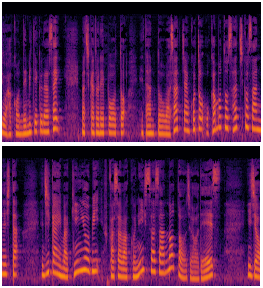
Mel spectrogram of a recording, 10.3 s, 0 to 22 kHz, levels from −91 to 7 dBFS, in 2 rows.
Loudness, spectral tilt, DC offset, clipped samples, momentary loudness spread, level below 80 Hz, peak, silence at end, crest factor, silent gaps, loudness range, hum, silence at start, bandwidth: -24 LUFS; -5 dB/octave; under 0.1%; under 0.1%; 7 LU; -62 dBFS; -10 dBFS; 0 s; 14 dB; none; 2 LU; none; 0 s; 16 kHz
